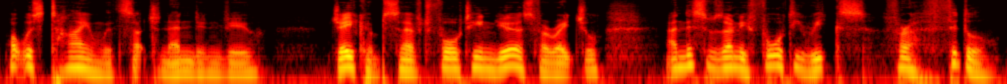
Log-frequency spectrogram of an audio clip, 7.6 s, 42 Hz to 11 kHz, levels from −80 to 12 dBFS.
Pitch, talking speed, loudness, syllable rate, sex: 105 Hz, 190 wpm, -24 LUFS, 4.8 syllables/s, male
